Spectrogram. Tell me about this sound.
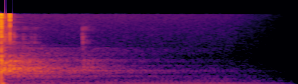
Impulse responses made with a cheap spring powered reverb microphone and a cap gun, hand claps, balloon pops, underwater recordings, soda cans, and various other sources.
